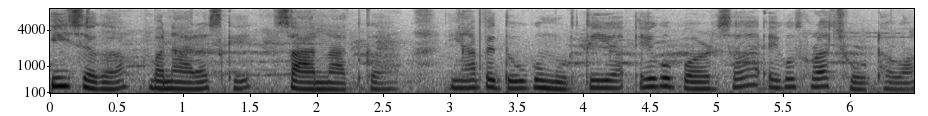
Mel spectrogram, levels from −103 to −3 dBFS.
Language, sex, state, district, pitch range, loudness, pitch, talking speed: Bhojpuri, female, Uttar Pradesh, Varanasi, 185-230 Hz, -17 LUFS, 205 Hz, 185 wpm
